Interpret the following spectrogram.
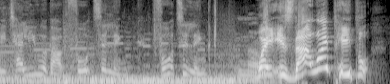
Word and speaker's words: Forza: It's Italian, so Forza is pronounced Forza.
